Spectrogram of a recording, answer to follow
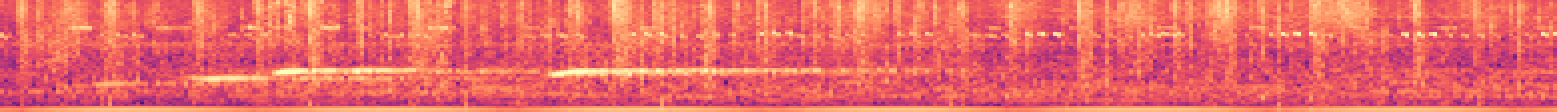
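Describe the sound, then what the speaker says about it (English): Steady clip-clop of horse hooves at an even trot, with a constant low hum and a faint rising tone underneath. "let's get on the horse"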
